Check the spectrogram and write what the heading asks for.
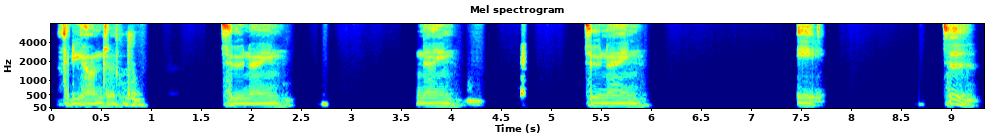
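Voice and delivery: low count with long pauses between numbers; imitated hypnotist, spacing out each number; hypnotist countdown. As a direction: count someone down into a trance. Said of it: "I'm gonna count back for three hundred".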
